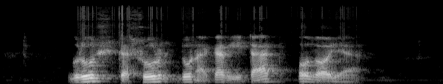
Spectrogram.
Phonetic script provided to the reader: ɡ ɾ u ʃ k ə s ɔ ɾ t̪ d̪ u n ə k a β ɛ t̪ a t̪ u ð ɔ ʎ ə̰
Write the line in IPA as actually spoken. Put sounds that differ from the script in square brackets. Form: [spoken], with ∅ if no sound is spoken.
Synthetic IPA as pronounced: ɡ ɾ u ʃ k ə s [u] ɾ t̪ d̪ u n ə k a β [i] t̪ a t̪ [o] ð ɔ ʎ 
